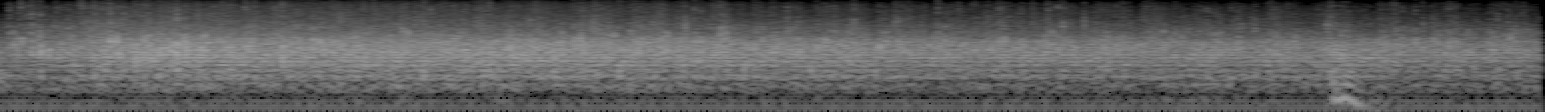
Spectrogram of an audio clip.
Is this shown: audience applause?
yes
